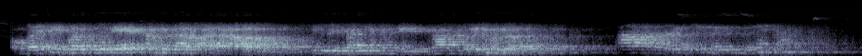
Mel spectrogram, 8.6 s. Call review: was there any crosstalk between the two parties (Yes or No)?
No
